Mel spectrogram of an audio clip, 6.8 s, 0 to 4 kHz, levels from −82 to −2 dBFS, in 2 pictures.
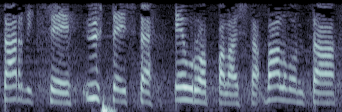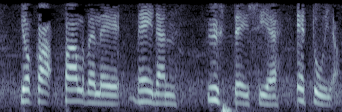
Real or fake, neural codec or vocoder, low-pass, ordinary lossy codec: real; none; 3.6 kHz; none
